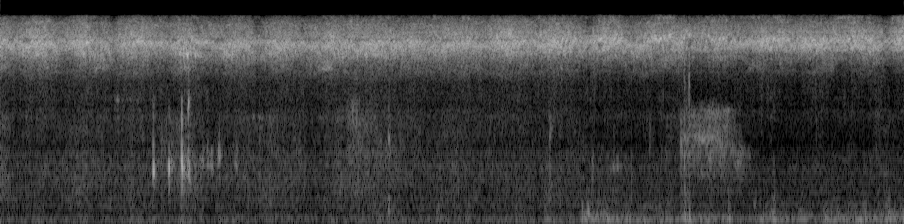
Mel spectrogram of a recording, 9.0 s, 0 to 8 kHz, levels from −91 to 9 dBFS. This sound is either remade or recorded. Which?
remade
